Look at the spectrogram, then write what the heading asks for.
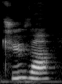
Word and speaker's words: vas: I say tu vas et il, elle va. Mais là, tu, it ends with S. Don't forget this. Tu vas. I don't pronounce the S, but it's here.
